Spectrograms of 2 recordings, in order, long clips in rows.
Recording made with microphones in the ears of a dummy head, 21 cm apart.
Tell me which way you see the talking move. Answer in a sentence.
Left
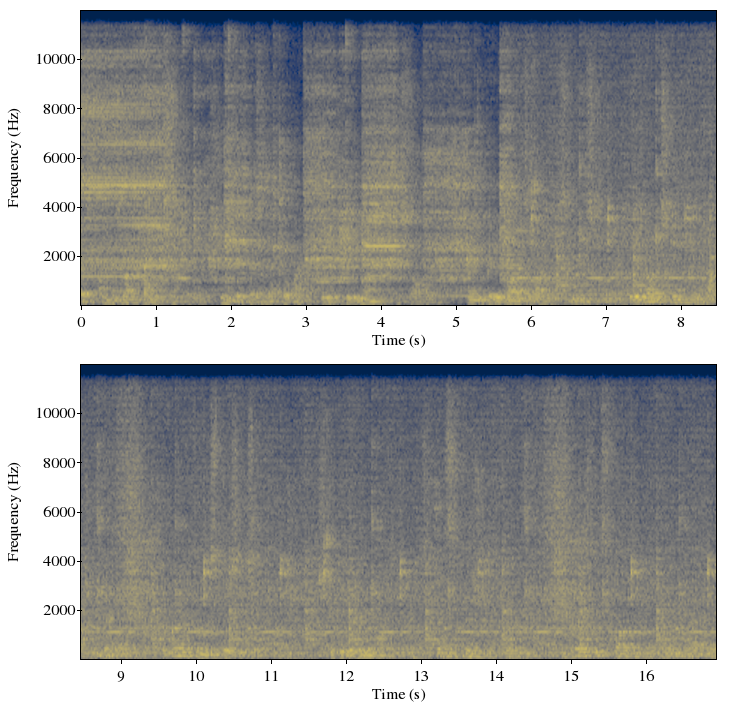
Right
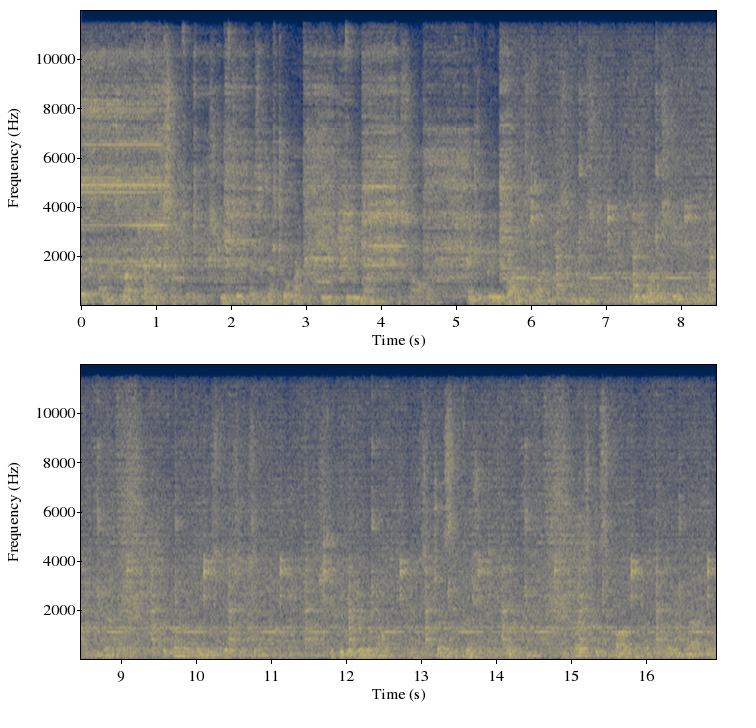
You can hear the talking go left and come back.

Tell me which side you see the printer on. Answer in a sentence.
You can hear the printer in the centre.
